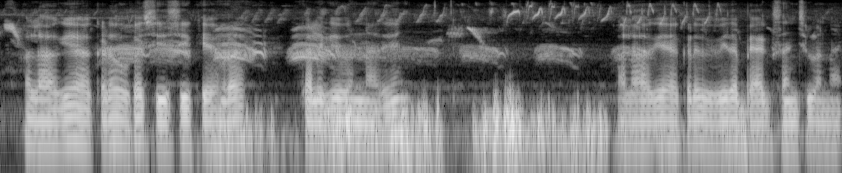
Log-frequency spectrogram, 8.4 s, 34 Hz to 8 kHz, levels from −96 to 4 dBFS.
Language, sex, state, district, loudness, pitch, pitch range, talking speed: Telugu, male, Andhra Pradesh, Sri Satya Sai, -19 LUFS, 85 Hz, 80-90 Hz, 95 wpm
